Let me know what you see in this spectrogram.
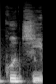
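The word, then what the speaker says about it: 口: হ্যাঁ, দেন কুচি বা মুখের কাঞ্জি, এই যে বক্সটা, বক্সটা হচ্ছে মুখের কাঞ্জি।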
